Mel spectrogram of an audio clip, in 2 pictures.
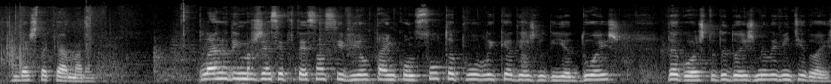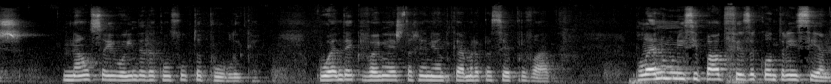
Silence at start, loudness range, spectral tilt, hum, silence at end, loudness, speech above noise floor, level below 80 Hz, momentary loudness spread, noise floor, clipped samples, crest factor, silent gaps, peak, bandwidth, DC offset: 0 s; 3 LU; -4.5 dB/octave; none; 0 s; -18 LUFS; 29 dB; -54 dBFS; 11 LU; -46 dBFS; under 0.1%; 18 dB; none; 0 dBFS; 18.5 kHz; 0.1%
